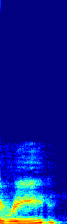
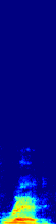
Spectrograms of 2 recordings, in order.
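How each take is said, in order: First: The word does not sound like the color red. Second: The word sounds like the color red. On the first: The action happens now or habitually. "present tense" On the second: The action has been completed. "the past participle"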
